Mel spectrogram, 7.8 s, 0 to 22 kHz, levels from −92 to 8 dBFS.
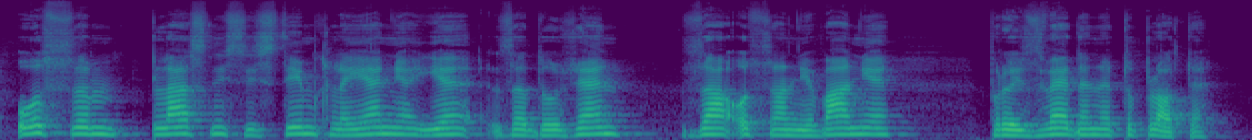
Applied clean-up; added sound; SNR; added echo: none; none; none; none.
